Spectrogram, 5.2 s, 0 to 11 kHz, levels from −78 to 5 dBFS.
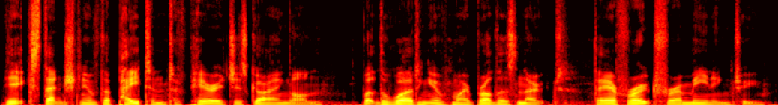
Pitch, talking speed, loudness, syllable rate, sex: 130 Hz, 275 wpm, -20 LUFS, 6.9 syllables/s, male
